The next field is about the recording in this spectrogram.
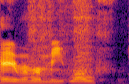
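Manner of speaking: ordinary delivery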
